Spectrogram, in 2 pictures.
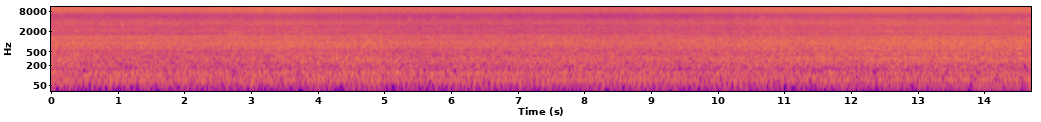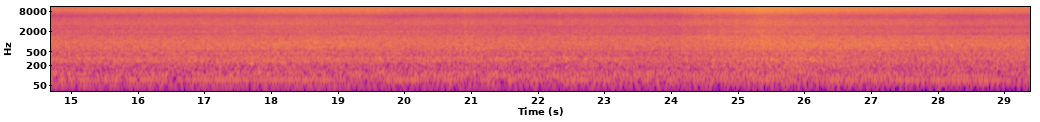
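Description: Engines of wooden fishing boats running through choppy sea, a steady low rumble under the wash of waves and bow spray, which swells briefly near the end.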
